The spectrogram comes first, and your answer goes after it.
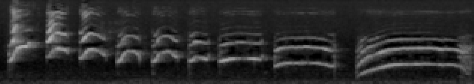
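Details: A dog howls: a run of short, quick, arching yelps slides lower and lengthens into notes, then a long, steady, rising-and-falling howl closes the sequence.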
